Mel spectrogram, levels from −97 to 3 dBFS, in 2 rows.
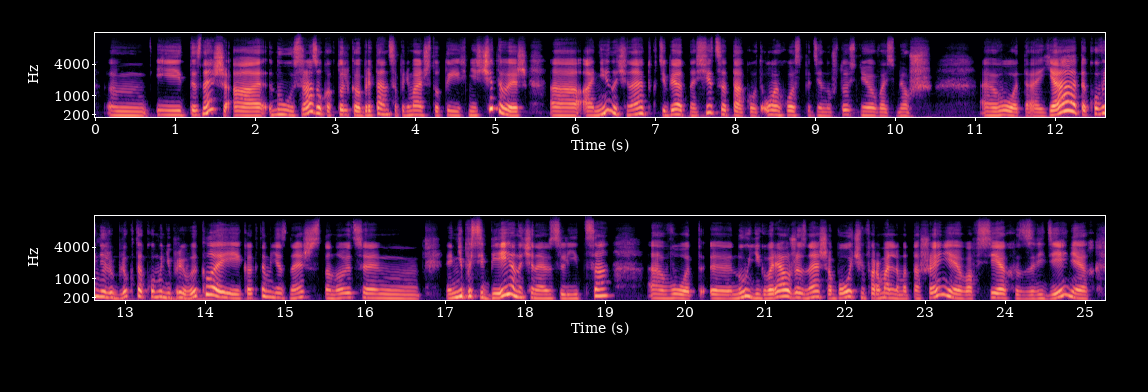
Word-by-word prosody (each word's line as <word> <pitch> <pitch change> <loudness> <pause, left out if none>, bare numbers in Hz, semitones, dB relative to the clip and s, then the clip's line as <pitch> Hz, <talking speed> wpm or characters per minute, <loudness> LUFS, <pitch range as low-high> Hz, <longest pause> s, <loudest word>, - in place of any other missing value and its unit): эм, 170 -3 -4
и 190 -1 -2
ты 185 +2 -3
знаешь, 390 - +2
а, 170 -1 +2
ну 200 -2 -3
сразу 250 - +2
как - - -7
только 195 -3 +1
британцы 205 +5 -2
понимают, 180 0 -3
что 170 -2 -7
ты 175 0 -6
их 165 +2 -14
не 170 -1 -5
считываешь, 175 - +5 0.3
э, 170 -1 0
они 175 - 0
начинают 235 - -1
к - - -29
тебе 200 +4 +1
относиться 200 - -3
так 165 -6 -3
вот: 155 - -6
"Ой, 195 -2 0
господи, 175 -2 -4
ну 155 -1 -11
что 200 +4 -6
с - - -13
нее 165 -1 -1
возьмешь!" 155 - -8 0.6
Э, 165 -1 -4
вот, 170 -3 0
а 150 - -5
я 300 - +6
такого 235 -2 -1
не 240 -3 +3
люблю, 210 +3 -2
к - - -26
такому 240 -2 0
не 205 -2 -3
привыкла. 245 - +3
И 185 -6 +3
как-то 185 +10 -3
мне, 205 -4 -4
знаешь, 195 +6 -4
становится 185 +1 -2
нь 165 -3 -5 0.3
не 215 +9 +5
по 255 +2 +2
себе. 210 - +4
Я 345 - +6
начинаю 190 -7 -1
злиться. 170 - -1 0.5
Э, 175 -1 -4
вот, 165 -2 -1
э, 165 -2 +1
ну, 215 +10 +2
не 180 -8 -1
говоря 180 +10 +4
уже, 210 -5 +3
знаешь, 220 +2 -1
об 170 +1 -6
очень 225 -1 +1
формальном 180 -3 -2
отношении 195 - 0
во 160 -1 -1
всех 190 +2 0
заведениях. 165 - -1
185 Hz, 165 wpm, -23 LUFS, 170-220 Hz, 0.6 s, я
